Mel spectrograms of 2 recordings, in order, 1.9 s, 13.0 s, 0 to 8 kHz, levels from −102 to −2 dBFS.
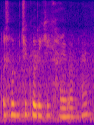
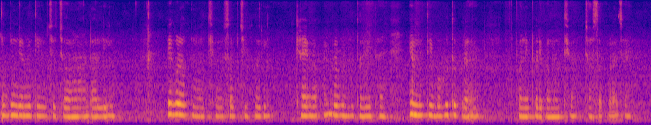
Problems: none marked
